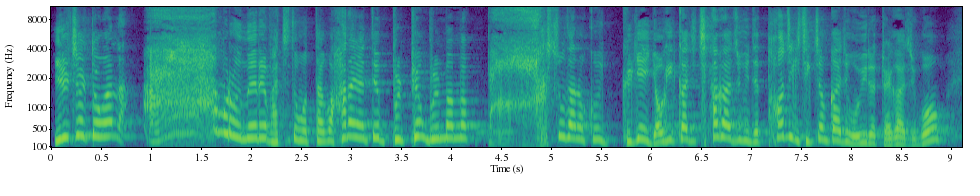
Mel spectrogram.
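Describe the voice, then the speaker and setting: A male pastor tells a story in his sermon with a high, lively voice that swings widely. He acts out the characters as he goes, and grows hushed and soft near the end. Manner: animated storytelling, acting out quoted voices; drops to a hushed, soft delivery when closing.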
